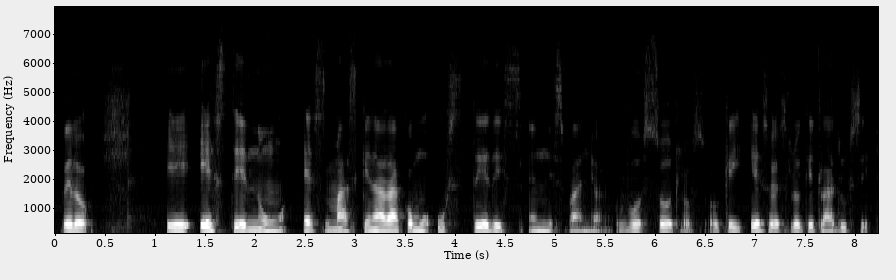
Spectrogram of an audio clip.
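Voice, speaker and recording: A man's voice: fairly low pitch, gravelly. A man teaching a recorded online language lesson, patient and checking in often with the learner. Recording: dull lo-fi sound.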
